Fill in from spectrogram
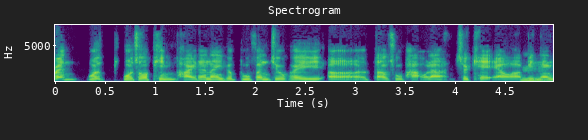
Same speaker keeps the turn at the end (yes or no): no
